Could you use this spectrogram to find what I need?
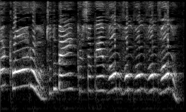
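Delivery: high, eager imitation of mother; hurried agreement. Mother rushing daughter out, mock-eager agreement. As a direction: mimic mom hustling someone along.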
